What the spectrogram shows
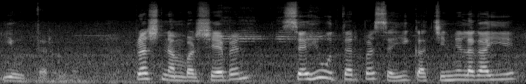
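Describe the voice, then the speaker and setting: Slow, patient woman teacher. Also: mid-range voice, background noise. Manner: slow, patient, explains and repeats answers. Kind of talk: recorded class lesson for children.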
